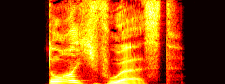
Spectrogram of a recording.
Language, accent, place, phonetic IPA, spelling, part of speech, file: German, Germany, Berlin, [ˈdʊʁçˌfuːɐ̯st], durchfuhrst, verb, De-durchfuhrst.ogg
- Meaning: second-person singular dependent preterite of durchfahren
